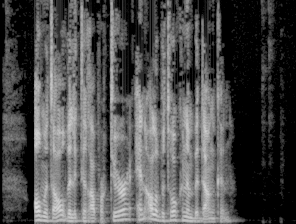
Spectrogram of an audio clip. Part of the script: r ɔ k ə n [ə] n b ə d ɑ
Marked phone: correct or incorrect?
correct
